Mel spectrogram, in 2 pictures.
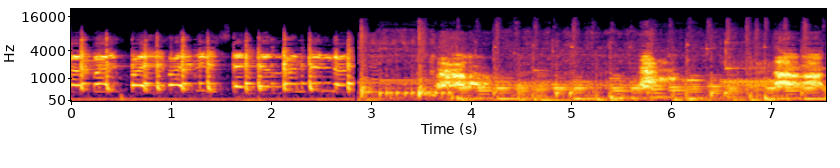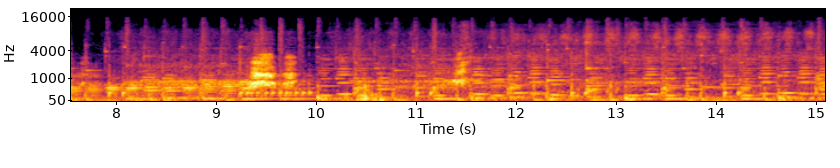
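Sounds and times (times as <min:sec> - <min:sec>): music with steady beat: 0:00.0 - 0:15.0
dogs barking: 0:03.6 - 0:12.9.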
